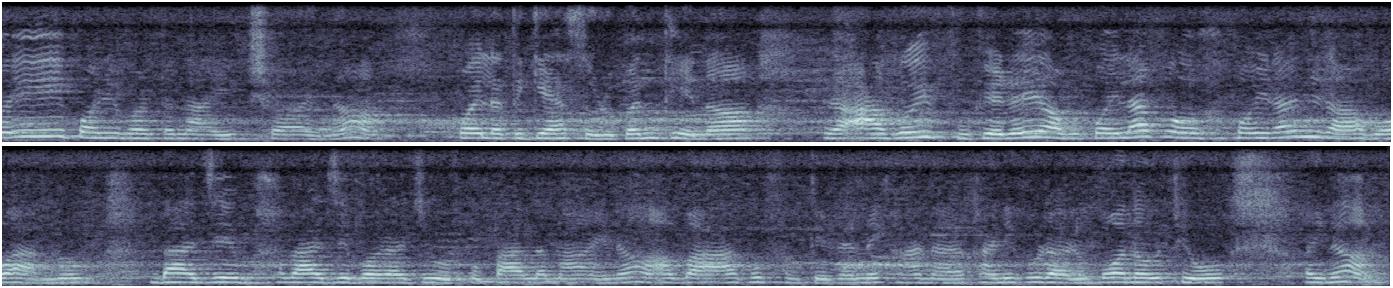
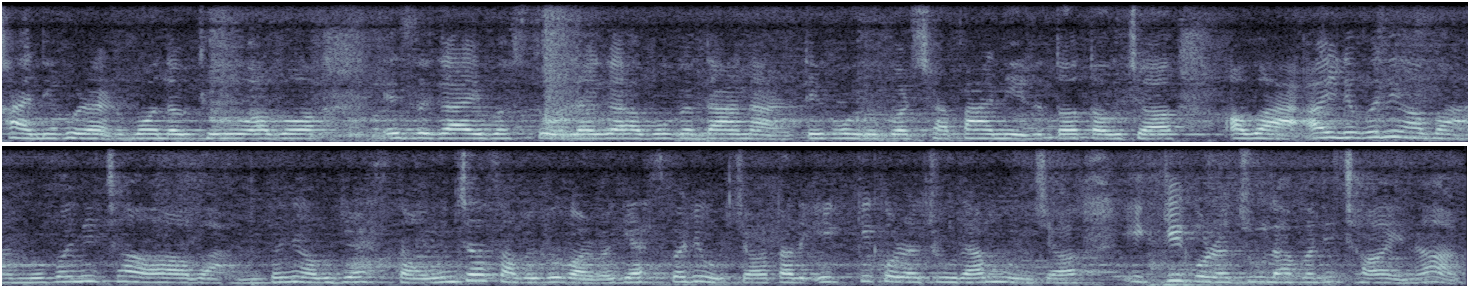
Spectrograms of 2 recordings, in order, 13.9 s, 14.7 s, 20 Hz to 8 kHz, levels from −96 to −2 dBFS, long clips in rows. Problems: constant background noise, continuous background conversations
